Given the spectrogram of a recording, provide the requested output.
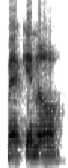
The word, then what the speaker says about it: Mackinac: They did something, but it keeps spelling it Mackinac, No, it's MAC Mac IN Mackinac It's not AW.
